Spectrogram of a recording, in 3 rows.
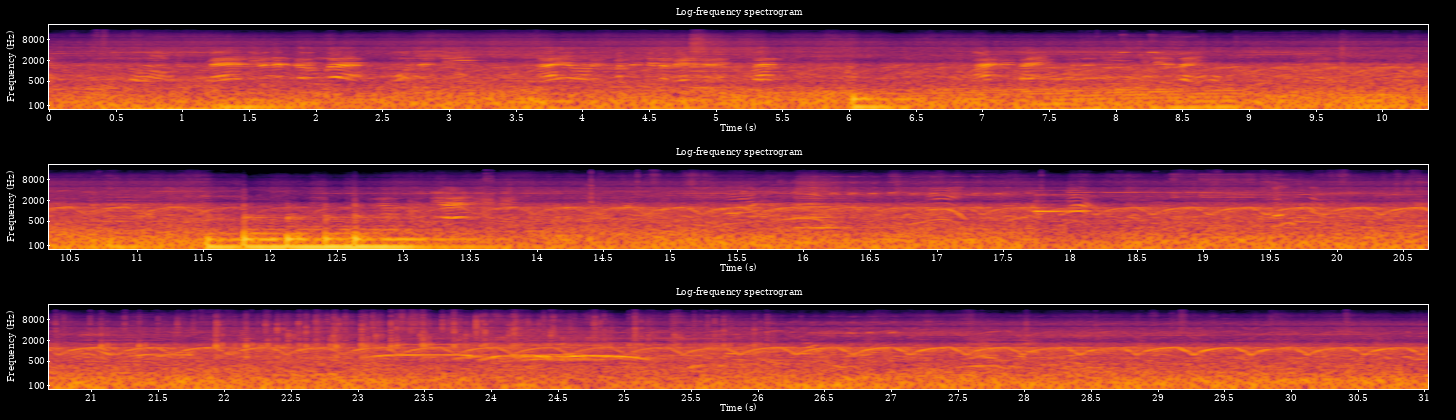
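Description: Crowd voices, with a loud low hum about 12 seconds in, then a siren: a fast, evenly repeating rise-and-fall wail that sets in about halfway and keeps going.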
